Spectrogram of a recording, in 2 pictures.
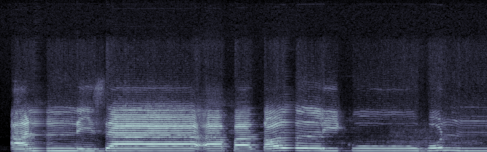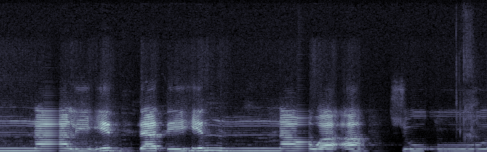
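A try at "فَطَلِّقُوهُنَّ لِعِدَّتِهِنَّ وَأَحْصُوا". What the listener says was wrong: Pendek. Wa ahsul.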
